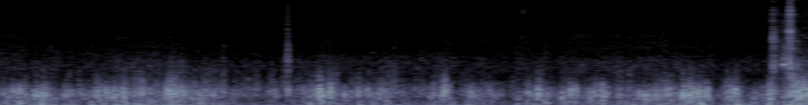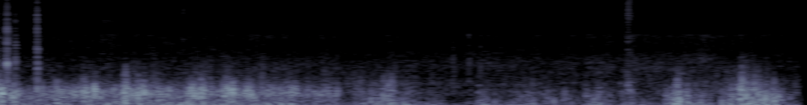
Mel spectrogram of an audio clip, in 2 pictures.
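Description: Strong wind buffets the microphone at an outdoor rifle range, a loud continuous rumbling roar with gusty surges throughout and no speech.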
